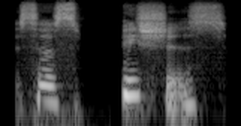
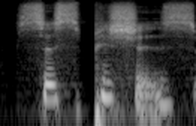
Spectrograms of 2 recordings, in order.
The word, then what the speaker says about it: suspicious: Pronunciation wise, you emphasize on the second syllable P. So suspicious. Again, suspicious.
